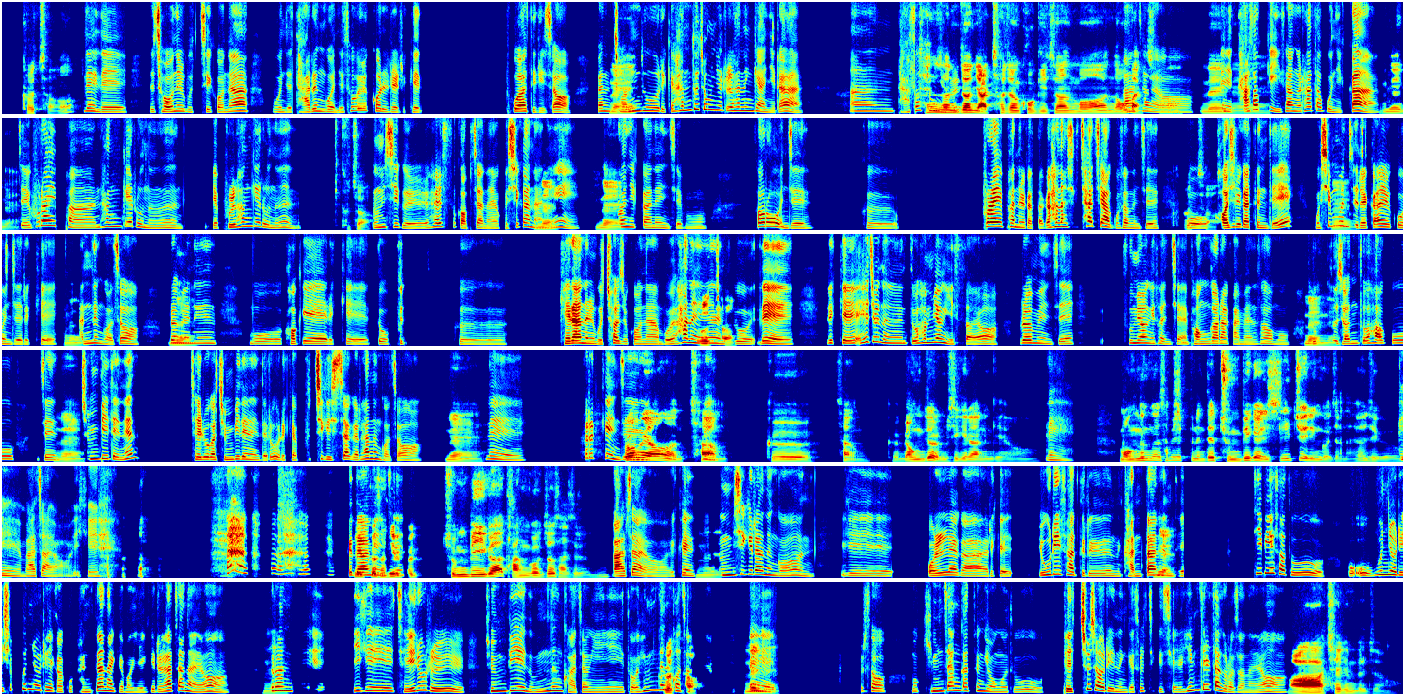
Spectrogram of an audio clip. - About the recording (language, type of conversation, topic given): Korean, podcast, 명절 음식 준비는 보통 어떻게 나눠서 하시나요?
- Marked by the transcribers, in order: tapping; other background noise; laughing while speaking: "이게"; laugh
